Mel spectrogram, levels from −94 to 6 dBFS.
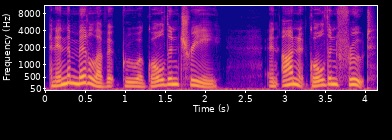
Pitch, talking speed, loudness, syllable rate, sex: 190 Hz, 215 wpm, -17 LUFS, 5.2 syllables/s, female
